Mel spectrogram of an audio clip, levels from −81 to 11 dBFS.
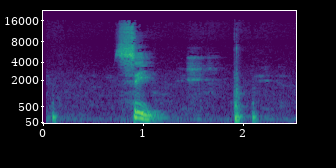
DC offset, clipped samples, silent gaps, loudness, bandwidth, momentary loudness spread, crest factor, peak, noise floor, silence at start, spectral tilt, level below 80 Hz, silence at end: under 0.1%; under 0.1%; none; -18 LUFS; 16.5 kHz; 23 LU; 20 dB; -2 dBFS; -52 dBFS; 0.1 s; -3.5 dB/octave; -52 dBFS; 0.4 s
